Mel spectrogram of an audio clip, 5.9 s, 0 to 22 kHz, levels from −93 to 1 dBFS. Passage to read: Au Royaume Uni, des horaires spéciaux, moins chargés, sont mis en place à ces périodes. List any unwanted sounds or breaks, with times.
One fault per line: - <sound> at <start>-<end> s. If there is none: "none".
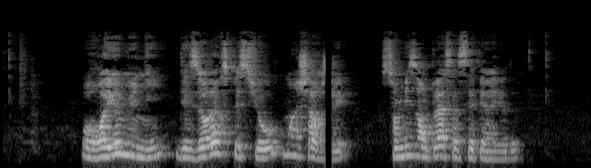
- dropout at 3.2-3.3 s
